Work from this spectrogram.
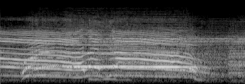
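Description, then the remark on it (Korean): A group of voices in Chuncheon cheers and shouts together in one loud, sustained burst lasting a couple of seconds, then drops off abruptly into quieter background noise. “야 반응이 엄청 뜨거운데요.”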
